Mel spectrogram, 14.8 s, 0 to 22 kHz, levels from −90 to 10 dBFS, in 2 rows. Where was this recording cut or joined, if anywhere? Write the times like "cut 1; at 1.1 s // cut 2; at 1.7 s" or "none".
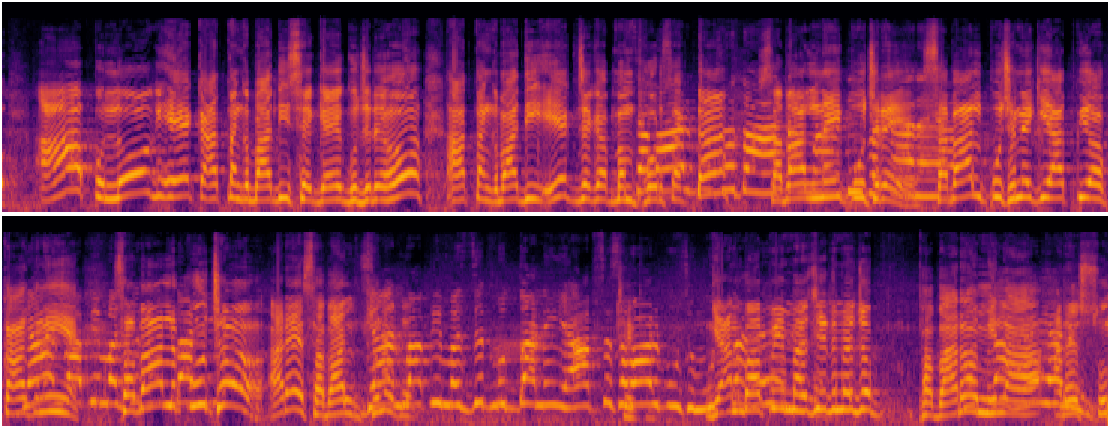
none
